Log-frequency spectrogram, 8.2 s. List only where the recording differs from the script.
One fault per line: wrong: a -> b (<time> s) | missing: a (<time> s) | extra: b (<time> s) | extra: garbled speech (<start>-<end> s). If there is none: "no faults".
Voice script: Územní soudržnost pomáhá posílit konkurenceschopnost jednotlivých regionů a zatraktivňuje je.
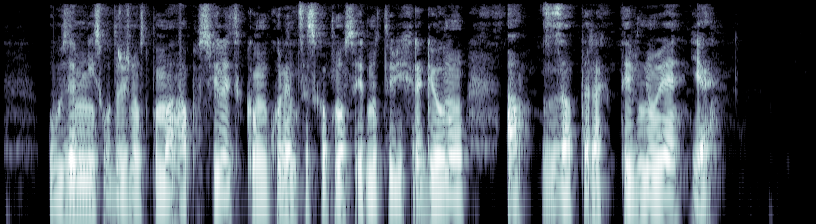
no faults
